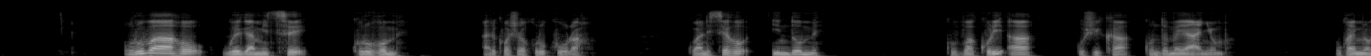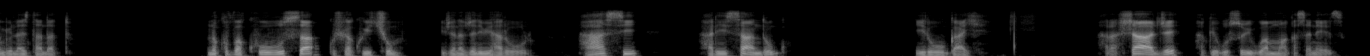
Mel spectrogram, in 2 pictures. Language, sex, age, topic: Rundi, male, 36-49, education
